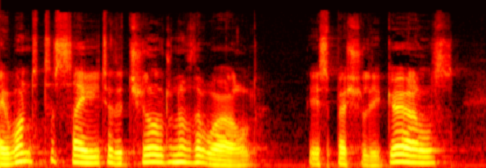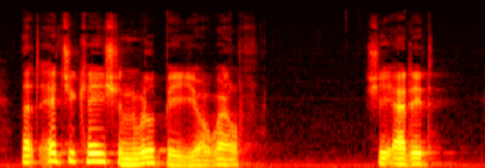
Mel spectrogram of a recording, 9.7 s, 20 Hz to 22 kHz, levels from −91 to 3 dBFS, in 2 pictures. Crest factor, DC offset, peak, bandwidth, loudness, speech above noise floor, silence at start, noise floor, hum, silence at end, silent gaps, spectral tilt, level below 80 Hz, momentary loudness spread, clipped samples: 16 dB; under 0.1%; -2 dBFS; 16.5 kHz; -19 LUFS; 36 dB; 0 s; -53 dBFS; none; 0.55 s; none; -6 dB/octave; -54 dBFS; 12 LU; under 0.1%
